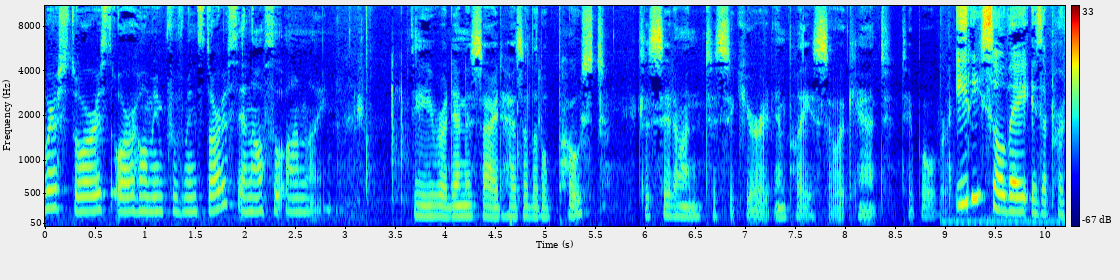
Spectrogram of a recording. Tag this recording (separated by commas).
Speech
